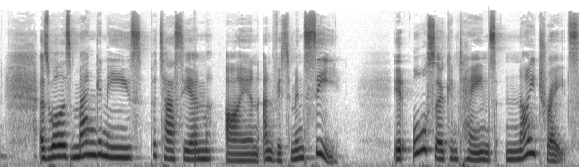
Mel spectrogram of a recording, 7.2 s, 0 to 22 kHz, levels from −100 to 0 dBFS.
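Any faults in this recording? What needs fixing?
Block of digital silence at 2.43 s, just before "iron and vitamin", and again at 6.10 s: each time the speech drops to silence for about 5.8 ms, which fits an unfilled 256-sample output buffer, and the abrupt cut and return produce a brief tick. To prevent it, give the audio thread enough buffer headroom and priority so every block is written before its deadline.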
